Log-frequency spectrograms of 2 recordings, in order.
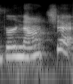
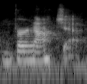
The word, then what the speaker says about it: Vernaccia: italian wines can get a little wild is vernacha actually technically means um kind of to come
